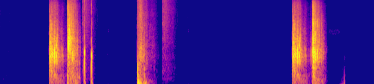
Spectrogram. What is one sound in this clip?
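Blocks crack and crumble as they are broken.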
